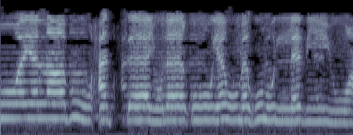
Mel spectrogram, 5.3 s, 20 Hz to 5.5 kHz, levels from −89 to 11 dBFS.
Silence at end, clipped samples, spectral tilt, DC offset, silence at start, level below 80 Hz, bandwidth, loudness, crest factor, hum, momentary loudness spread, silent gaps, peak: 0 s; under 0.1%; -6 dB/octave; 0.1%; 0 s; -66 dBFS; 4.8 kHz; -22 LUFS; 18 dB; none; 9 LU; none; -6 dBFS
